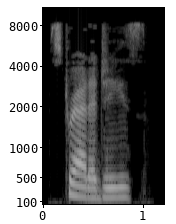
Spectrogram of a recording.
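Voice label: "strategies", British English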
